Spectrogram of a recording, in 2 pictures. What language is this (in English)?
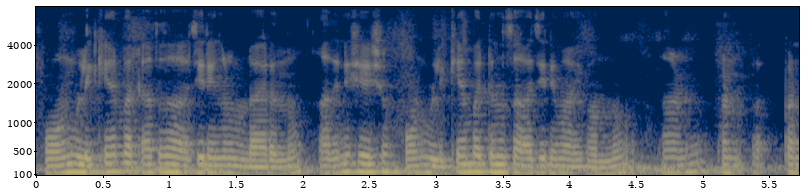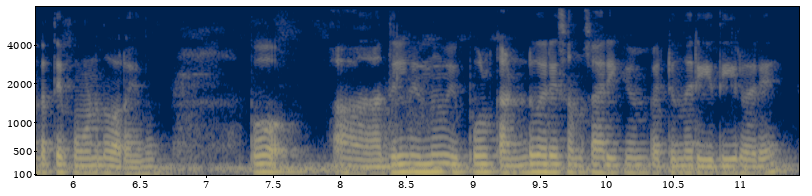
Malayalam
